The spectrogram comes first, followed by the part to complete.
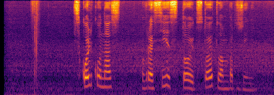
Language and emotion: Russian, neutral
